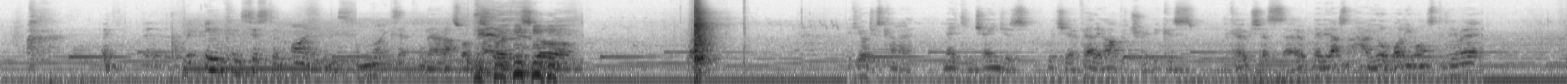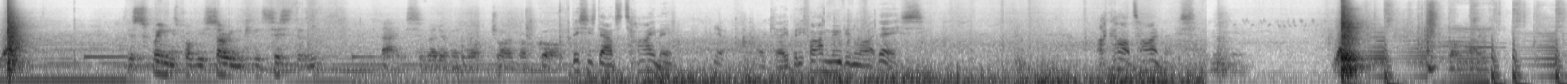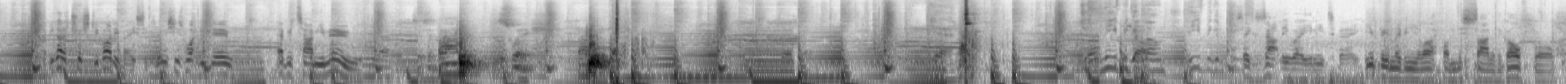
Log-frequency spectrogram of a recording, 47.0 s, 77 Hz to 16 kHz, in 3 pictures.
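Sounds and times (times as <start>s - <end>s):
golf iron striking ball: 6.8s - 7.5s, 15.6s - 16.2s, 29.0s - 29.5s, 35.9s - 36.3s, 37.2s - 37.7s, 40.9s - 41.2s
music with a beat: 29.3s - 31.9s, 34.5s - 43.7s.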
